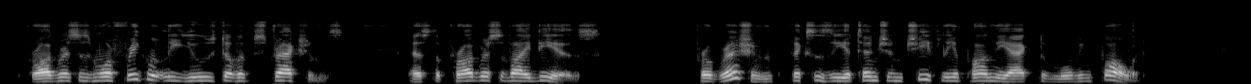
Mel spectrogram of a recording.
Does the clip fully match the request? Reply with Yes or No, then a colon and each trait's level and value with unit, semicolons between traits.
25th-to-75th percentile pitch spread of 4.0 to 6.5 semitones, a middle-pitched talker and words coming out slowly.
Yes: average, 4.9 semitones; medium, 175 Hz; slow, 110 wpm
